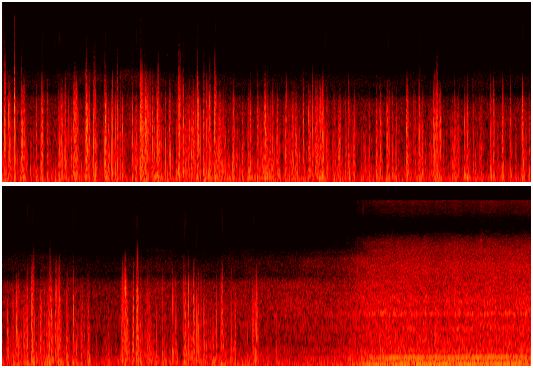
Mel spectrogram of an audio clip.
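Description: Wind buffeting the microphone of a phone filming from a moving car, rough and gusty. About nine seconds in it gives way to the steady, louder hum of the car's engine and road noise heard inside the cabin.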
